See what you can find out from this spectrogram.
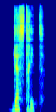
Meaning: gastritis
- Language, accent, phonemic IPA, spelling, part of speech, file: French, France, /ɡas.tʁit/, gastrite, noun, LL-Q150 (fra)-gastrite.wav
